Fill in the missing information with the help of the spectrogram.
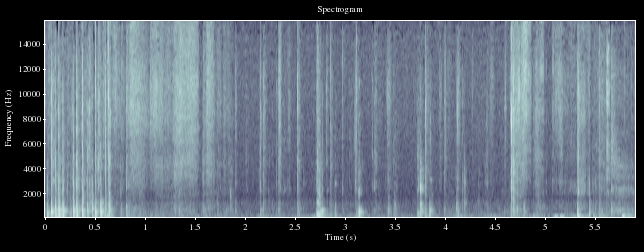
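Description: A plastic lotion bottle with a gold-coloured plastic lid is tapped and handled, giving a burst of dense clicky tapping followed by sparse, sharp plastic taps and light rustling.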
